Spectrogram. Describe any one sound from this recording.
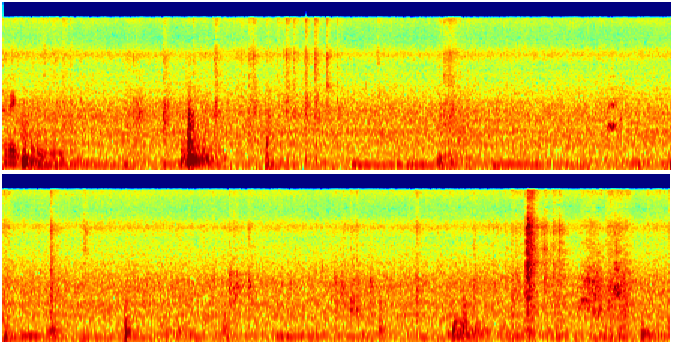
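Plastic sacks rustle and crinkle as they are handled.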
